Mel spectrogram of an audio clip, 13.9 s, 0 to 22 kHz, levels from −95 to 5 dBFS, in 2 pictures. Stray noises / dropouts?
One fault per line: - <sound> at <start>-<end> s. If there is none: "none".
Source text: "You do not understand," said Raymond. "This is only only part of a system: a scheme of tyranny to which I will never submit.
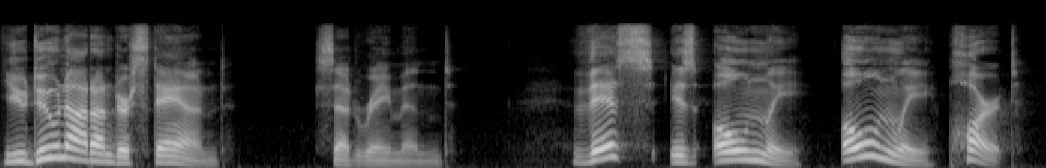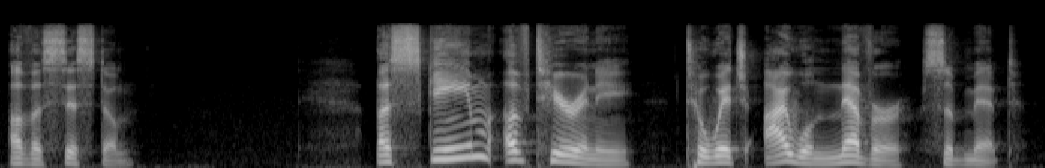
none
